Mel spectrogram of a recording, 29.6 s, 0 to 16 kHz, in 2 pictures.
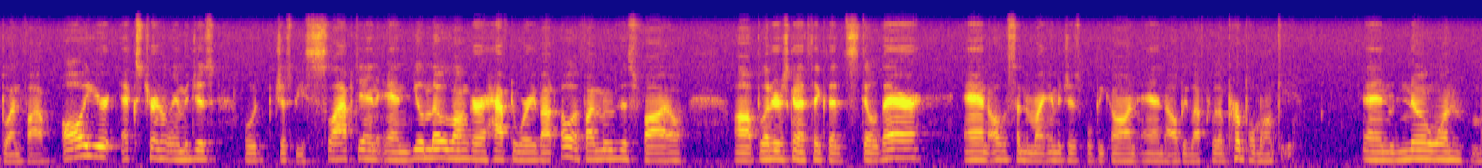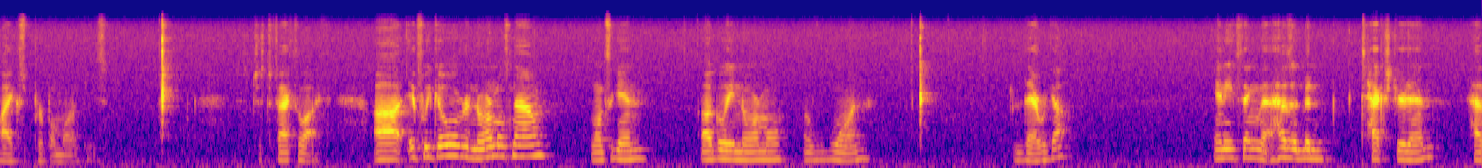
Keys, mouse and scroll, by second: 3.1-4.9 middle drag, 17.6 click, 19.3 middle click, 20.4 click, 23.2-26.1 middle drag, 27.6 click, 28.8 middle click, 29.2-29.6 middle drag.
